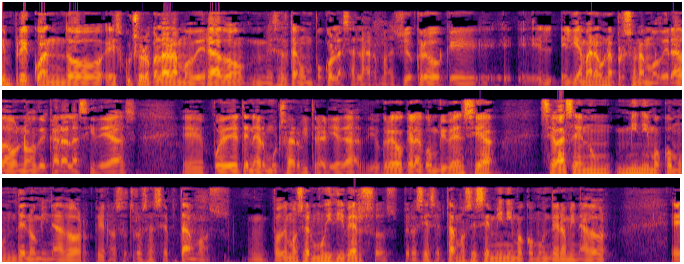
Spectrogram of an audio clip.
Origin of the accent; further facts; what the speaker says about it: Peru; moved away as an adult; also born or lived in United States; now in Spain; Salí del Perú con 19 años, estuve 7 en los Estados Unidos y ya casi 17 aquí en España.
